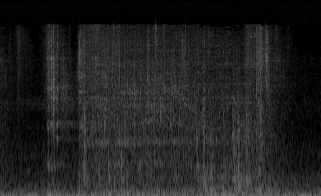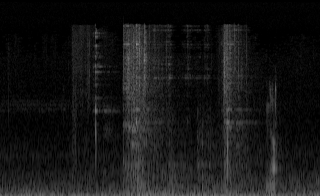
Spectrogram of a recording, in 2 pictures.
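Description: Heavy stone rings grind and scrape as they turn.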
